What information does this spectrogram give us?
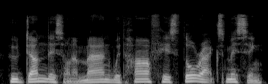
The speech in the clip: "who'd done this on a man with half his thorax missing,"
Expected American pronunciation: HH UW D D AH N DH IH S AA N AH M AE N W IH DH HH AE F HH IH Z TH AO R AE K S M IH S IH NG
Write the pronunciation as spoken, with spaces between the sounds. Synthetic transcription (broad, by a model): HH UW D D AH N DH IH S N AH M AE N W IH DH HH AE F HH IH Z TH AO R AE K S M IH S IH NG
